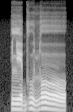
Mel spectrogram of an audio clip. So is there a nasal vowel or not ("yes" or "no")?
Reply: no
